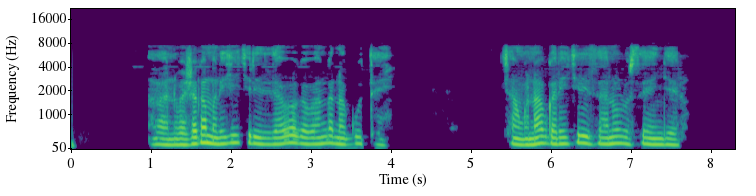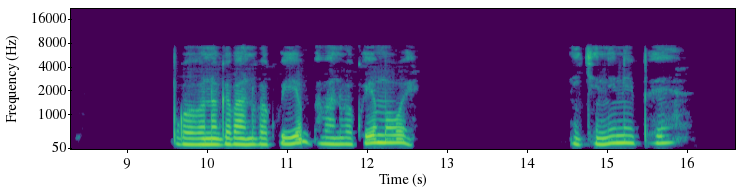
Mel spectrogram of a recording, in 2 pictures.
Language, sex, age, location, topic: Kinyarwanda, female, 25-35, Musanze, government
